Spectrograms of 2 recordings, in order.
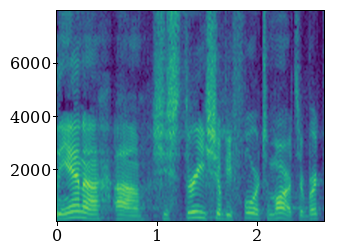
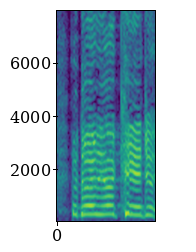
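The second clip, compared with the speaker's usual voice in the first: put-on tearful crying child voice, higher; 11 semitones higher than usual. Retelling a child's words while learning to ride a bike: imitating a crying child. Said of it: "And she's crying".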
